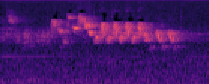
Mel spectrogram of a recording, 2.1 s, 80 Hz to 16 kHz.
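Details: House wren on 28 April 2017, preparing a nest box: a short, loud, bubbling run of rapid high notes, quickening into a chattering trill, over steady low background rumble.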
